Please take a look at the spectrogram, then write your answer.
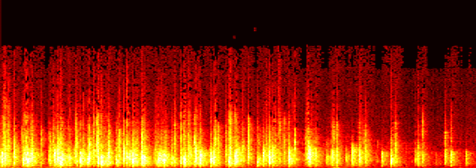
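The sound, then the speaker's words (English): A canned burst of applause from a sound-effect button: dense, rapid clapping from a crowd, steady and moderately loud for several seconds with no voices over it. “I'll press the applause button.”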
